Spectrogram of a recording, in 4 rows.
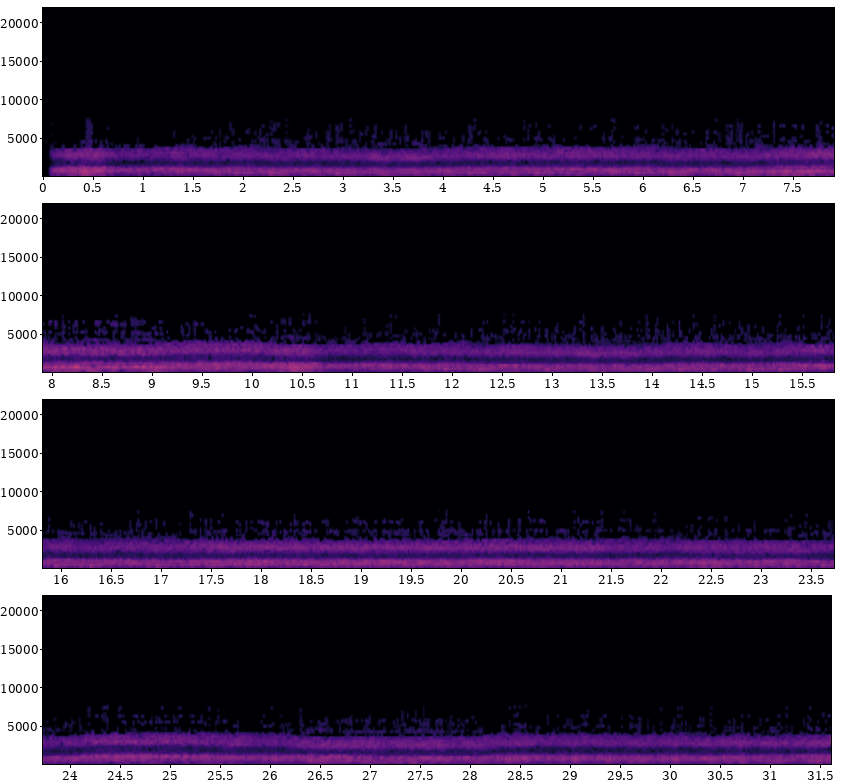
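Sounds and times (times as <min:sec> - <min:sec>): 
tenor singing: 0:00.0 - 0:31.5.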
